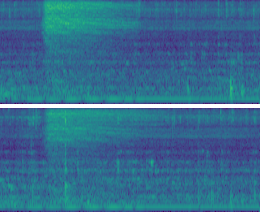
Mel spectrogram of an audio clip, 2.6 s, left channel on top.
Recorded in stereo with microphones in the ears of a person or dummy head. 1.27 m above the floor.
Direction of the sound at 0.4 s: 70° left (ahead or behind).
